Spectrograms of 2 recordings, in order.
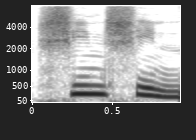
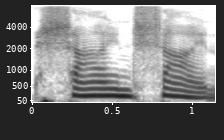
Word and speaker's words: Shin Shin: So with Shin Shin, not Shine Shine, right? The I that becomes I.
